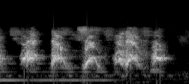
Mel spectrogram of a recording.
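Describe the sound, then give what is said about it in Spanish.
A quick series of about five high-pitched barks and yips from a dog and her five puppies running out, fairly loud, coming in rapid bursts with no one speaking. “El hombre sonrió y silbó la trastienda salió su perra corriendo seguida por cinco lindos perritos.”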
